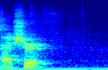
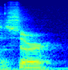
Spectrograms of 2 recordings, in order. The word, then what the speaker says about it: Azure: That's how you pronounce Asher? I thought it was a Sur.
